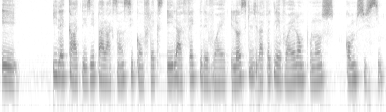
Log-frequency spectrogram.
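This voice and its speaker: A woman teaching a language lesson, explaining slowly and carefully and voicing vowel examples for each tone. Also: sits low, level tone, warm tone. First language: Eton.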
